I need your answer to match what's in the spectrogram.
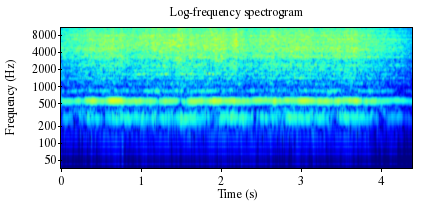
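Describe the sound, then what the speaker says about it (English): A blender whirs loudly and steadily up close as it blends a raw vegan tortilla batter to a thick, pancake-like consistency, with a constant motor whine and no pauses. "So let's get blending."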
